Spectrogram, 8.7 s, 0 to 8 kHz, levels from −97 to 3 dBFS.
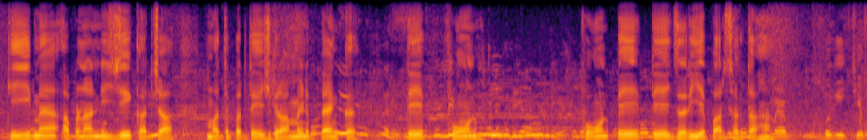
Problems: continuous background conversations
